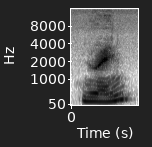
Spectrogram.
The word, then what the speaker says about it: Nguyễn: Let’s try another one: 阮 This is actually the most common Vietnamese surname, pronounced Nguyễn in Vietnamese.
